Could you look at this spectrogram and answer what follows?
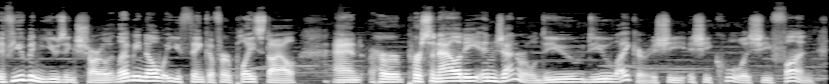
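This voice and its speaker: A man gives casual gaming reaction commentary in a mid-pitched voice. He rambles along in a chatty, self-deprecating way, with faint music behind him. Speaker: reaction video host.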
